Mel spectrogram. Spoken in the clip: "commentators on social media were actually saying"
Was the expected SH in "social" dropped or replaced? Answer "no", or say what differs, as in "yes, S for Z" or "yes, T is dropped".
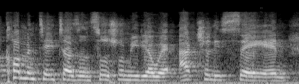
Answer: no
